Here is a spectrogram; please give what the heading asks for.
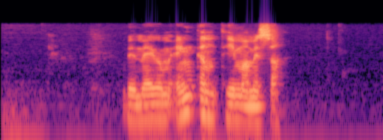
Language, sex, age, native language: Icelandic, male, 20-29, Icelandic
